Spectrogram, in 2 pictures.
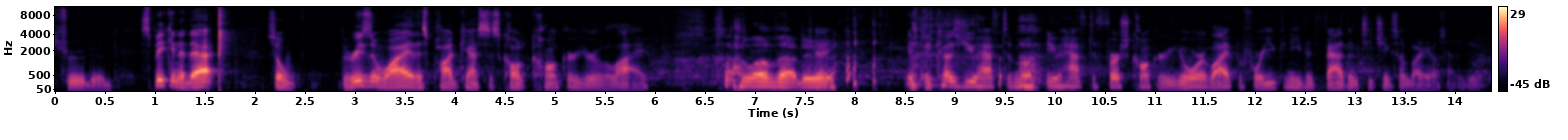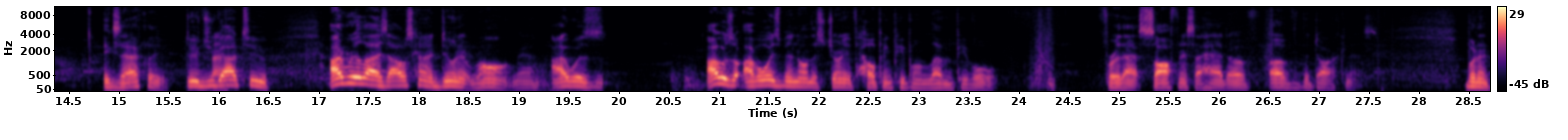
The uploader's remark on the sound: we hit record on an imprompt chat at a Phoenix house party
